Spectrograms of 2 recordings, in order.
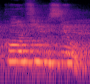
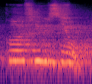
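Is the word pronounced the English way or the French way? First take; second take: French; French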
